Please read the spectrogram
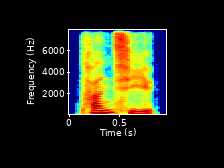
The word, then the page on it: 谈起: tán qǐ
